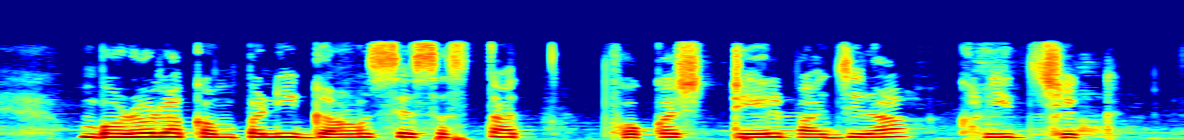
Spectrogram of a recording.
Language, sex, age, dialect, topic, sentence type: Magahi, female, 18-24, Northeastern/Surjapuri, agriculture, statement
